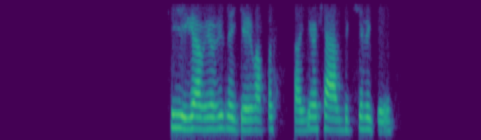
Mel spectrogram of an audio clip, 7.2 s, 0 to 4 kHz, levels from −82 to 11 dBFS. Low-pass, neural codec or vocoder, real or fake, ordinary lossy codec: 3.6 kHz; none; real; none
